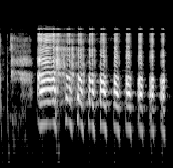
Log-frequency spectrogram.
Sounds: Laughter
